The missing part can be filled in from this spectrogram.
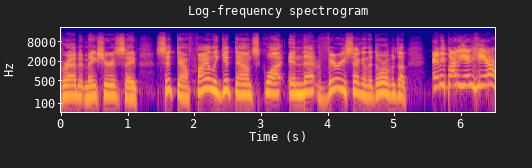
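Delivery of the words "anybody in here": put-on very high, angry, nasty Vietnamese accent. Retelling how a door opened at a fast food restaurant, imitating an angry Vietnamese voice. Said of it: "like sort of like angry Vietnamese voice".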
